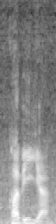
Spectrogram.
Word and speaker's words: Padilla: Padilla.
